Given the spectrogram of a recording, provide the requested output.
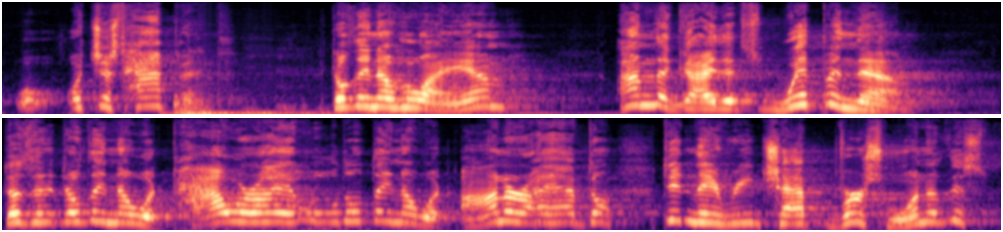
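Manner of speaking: high, loud, offended rant of a proud general; indignant outburst. Retold or imitated. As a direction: play Naaman stunned and insulted, voice climbing. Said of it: "picture Naaman standing there going".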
